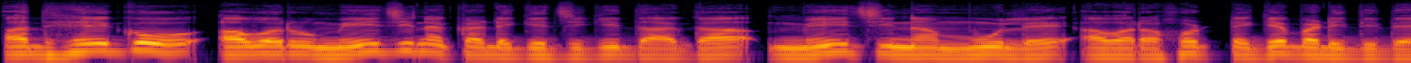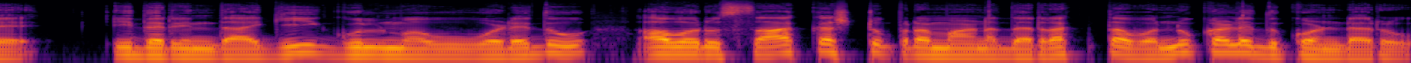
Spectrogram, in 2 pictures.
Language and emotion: Kannada, neutral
